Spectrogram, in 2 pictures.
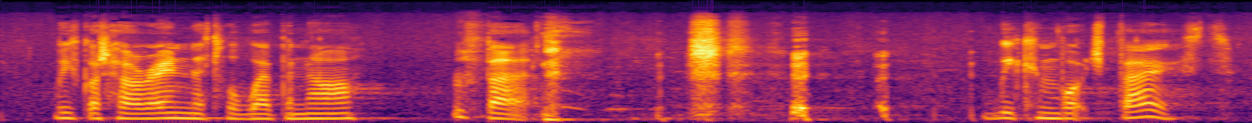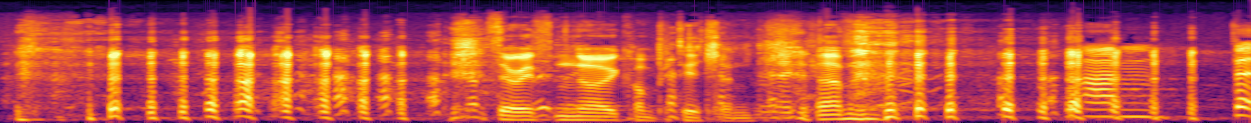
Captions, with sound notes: We've got our own little webinar that we can watch both. (laughs) - There's no competition. (panelists laughs)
